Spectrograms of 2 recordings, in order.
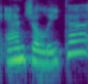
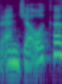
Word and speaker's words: Angelica: butchered her middle name I keep saying angeleka instead of Angelica so I believe it's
